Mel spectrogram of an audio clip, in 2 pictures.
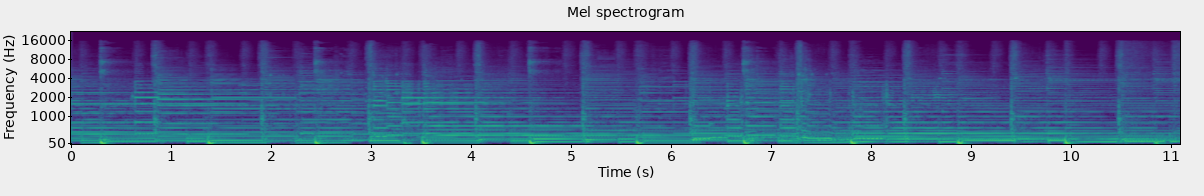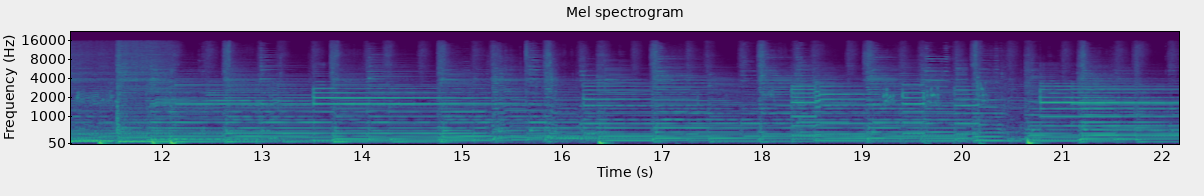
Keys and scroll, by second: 7.3 Delete.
